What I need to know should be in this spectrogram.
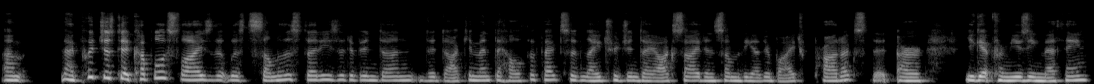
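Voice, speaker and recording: An older woman from Canada giving an earnest, informative slide talk on a video call, clearing her throat now and then. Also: fairly low pitch, steady tone, normal speed, warm tone. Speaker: presenter.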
